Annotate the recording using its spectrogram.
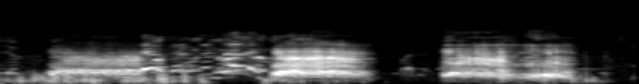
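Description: Young camel bellowing: three long calls, each under a second, with short gaps between them.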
